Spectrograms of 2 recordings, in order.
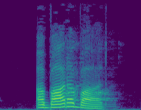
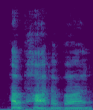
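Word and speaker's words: Abbottabad: which had had to be abandoned at Avidbad. Oh, dude. How do I pronounce that? I heard of this before. Abadabad. Abadabad. Okay. Abandoned Abadabad during the bin Laden strike.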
